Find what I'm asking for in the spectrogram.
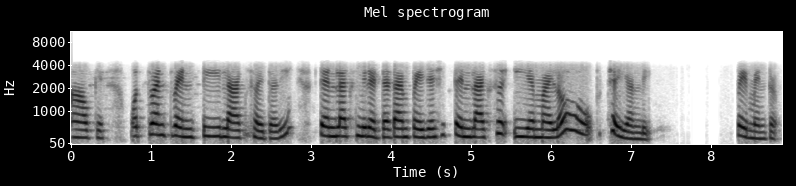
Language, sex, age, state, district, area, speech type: Telugu, female, 18-30, Andhra Pradesh, Srikakulam, urban, conversation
